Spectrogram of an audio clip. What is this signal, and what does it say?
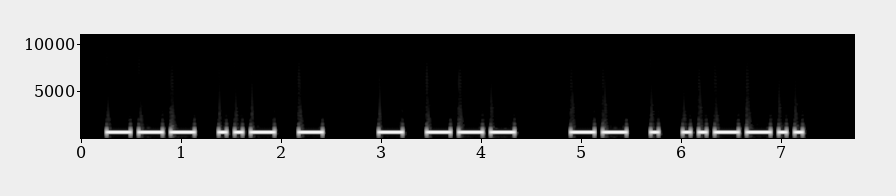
Morse code, heard as a keyed tone, about 15 wpm, 700 Hz. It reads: OUT TO ME?
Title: Sentences from Top 200 Words and Abbreviations 15wpm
